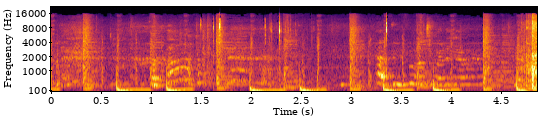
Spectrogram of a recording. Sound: crying & Laughter

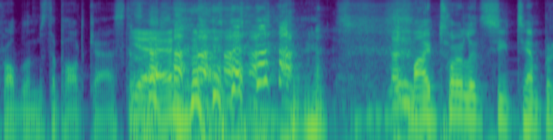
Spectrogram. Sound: both chuckling

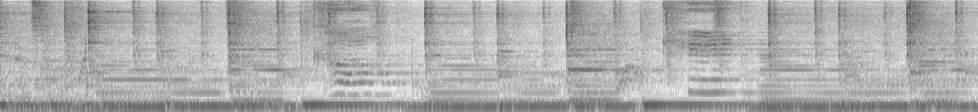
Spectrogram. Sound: foreign language

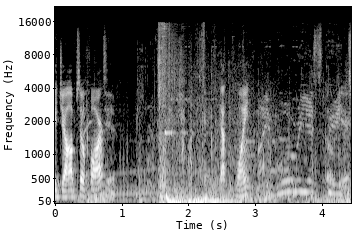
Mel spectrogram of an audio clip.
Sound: ding

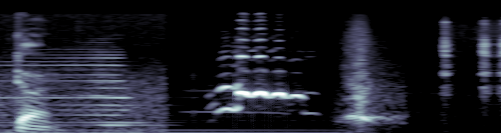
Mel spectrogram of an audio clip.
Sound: loon call

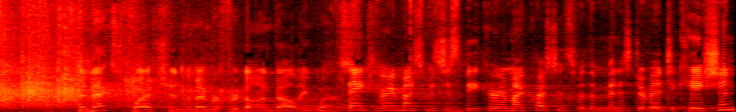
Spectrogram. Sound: applause

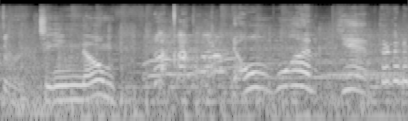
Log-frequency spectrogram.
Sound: applause and laughter

